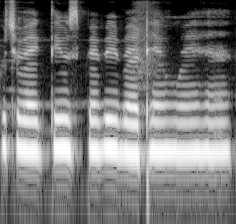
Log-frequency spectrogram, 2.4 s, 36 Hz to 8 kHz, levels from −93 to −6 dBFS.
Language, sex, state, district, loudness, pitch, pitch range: Hindi, female, Jharkhand, Palamu, -11 LUFS, 215 Hz, 210-225 Hz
